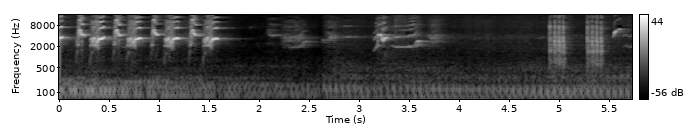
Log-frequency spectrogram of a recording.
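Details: Javan myna singing vigorously in the morning, recorded as training and lure audio for other mynas. A quick run of six sharp whistled notes with clicks, a pause, then a few squawky notes and two harsh rasping bursts over a steady low hum.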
